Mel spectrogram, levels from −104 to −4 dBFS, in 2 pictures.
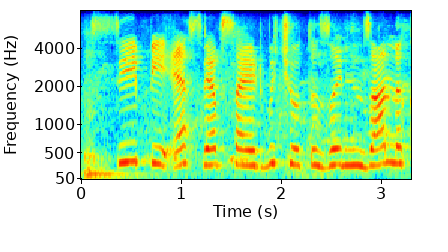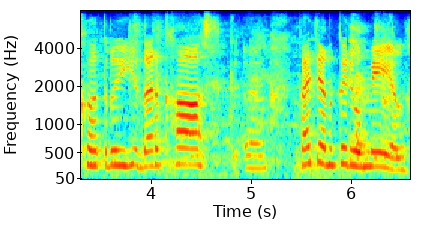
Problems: constant background noise, continuous background conversations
